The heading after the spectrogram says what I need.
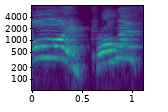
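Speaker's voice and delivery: put-on very high, thick British accent. Retelling a crowd repeating a performer's words: thick british accent. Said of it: "you hear this thick British accent".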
